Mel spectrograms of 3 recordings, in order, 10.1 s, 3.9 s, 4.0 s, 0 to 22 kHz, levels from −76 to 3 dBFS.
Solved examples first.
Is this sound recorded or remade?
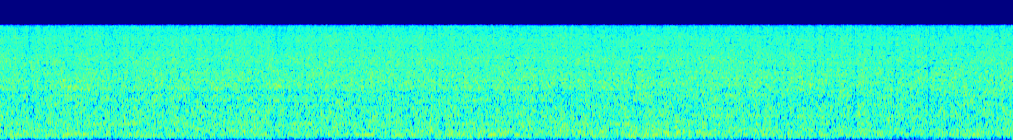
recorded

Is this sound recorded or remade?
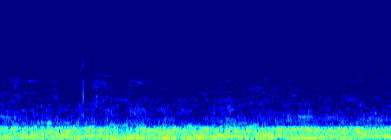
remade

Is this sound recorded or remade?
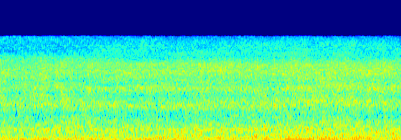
remade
